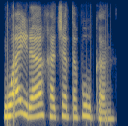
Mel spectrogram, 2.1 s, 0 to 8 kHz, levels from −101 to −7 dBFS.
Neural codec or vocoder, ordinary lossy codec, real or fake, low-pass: none; Opus, 24 kbps; real; 7.2 kHz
